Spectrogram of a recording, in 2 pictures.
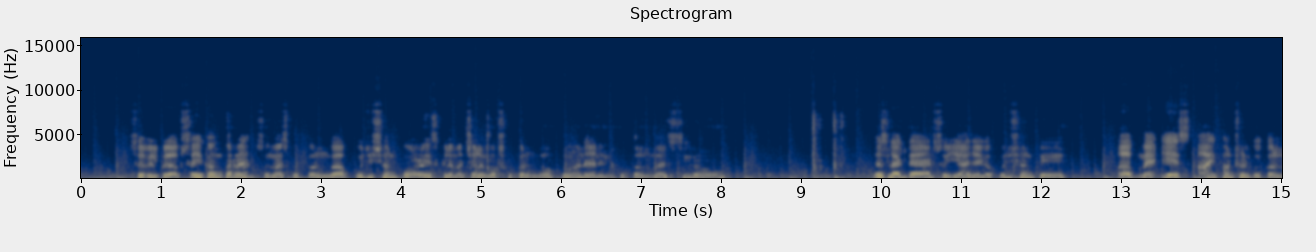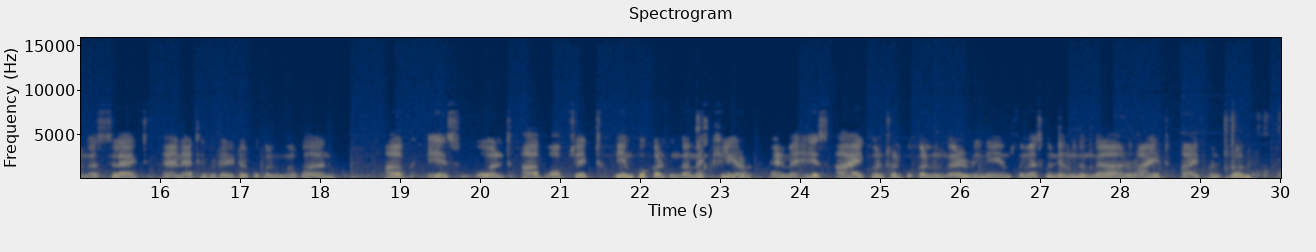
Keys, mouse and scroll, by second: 4.2 click, 4.4 alt+c, 5.7 click, 8.7 KP_0, 9.0 KP_Enter, 12.0 KP_Enter, 13.7 click, 16.7 click, 22.2 click, 23.4-24.8 scroll down 1, 24.8 click, 26.6 Left, 28.9 BackSpace, 29.8 r.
